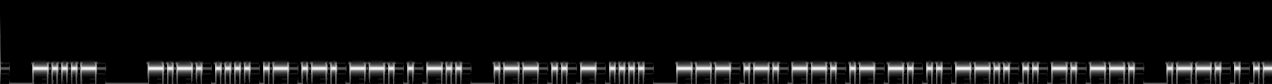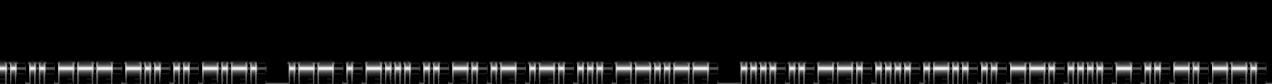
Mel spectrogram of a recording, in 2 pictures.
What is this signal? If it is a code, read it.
Morse code, heard as a keyed tone, about 25 wpm, 750 Hz. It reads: <BT> CHARGED WITH ORGANIZING PERIODIC WEBINARS, HIGHLIGHTING
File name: Archive / 25 WPM / 25WPM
